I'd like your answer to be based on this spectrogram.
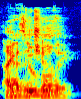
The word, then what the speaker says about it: Mazzucchelli: I'm really curious if that art sort of theming came from Miller or came from Mazzucchelli. I can't say his name. Is it Mazzucchelli? How do you say his name? – I Mazzucchelli.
